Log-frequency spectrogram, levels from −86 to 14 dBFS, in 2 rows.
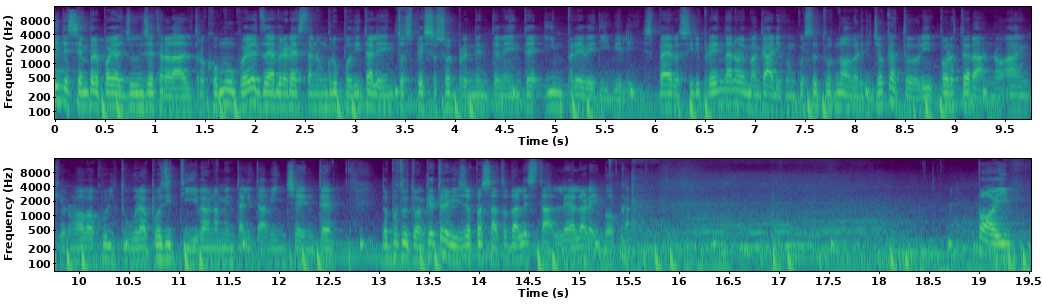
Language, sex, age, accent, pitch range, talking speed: Italian, male, 20-39, native, 110-130 Hz, 145 wpm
